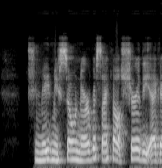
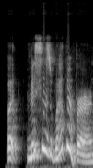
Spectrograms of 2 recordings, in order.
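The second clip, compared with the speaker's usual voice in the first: protesting; 6 semitones higher, 4 dB louder than usual. A narrator's reading. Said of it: "I protested".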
